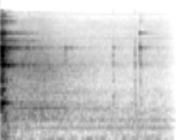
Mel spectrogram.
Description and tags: mono field recording made using a homemade mic
in a machine shop, sounds like filename--hammer hitting metal sheet
percussion, machine, field-recording, metallic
